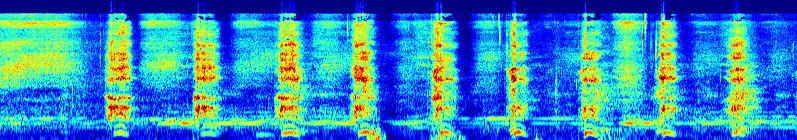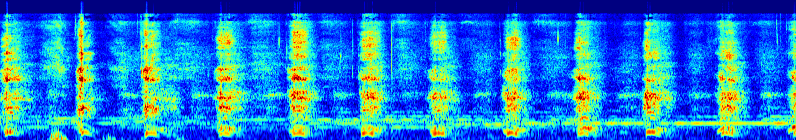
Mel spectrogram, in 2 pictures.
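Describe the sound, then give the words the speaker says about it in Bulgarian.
Bhastrika pranayama (bellows breathing): loud, sharp, rushing breaths repeated in a steady rhythm of roughly one per second, with longer inhales and shorter exhales, over a soft sustained drone. “Буквално за минутка-две влез в бастърка дишане, дълбокото мощно дишане, сега.”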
